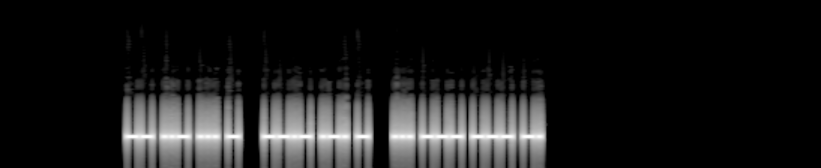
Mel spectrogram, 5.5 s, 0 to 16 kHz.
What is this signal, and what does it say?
Morse code, heard as a keyed tone, about 50 wpm, 700 Hz. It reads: MUST QRT SOON
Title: Common QSO Phrases Encore 50wpm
